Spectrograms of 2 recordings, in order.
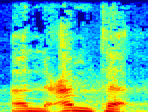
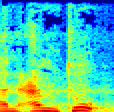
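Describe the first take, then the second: First: The word ends in ta. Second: The word ends in tu. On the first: It refers to the one addressed. The speaker calls it right. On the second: It refers to the speaker. The speaker calls it wrong.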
